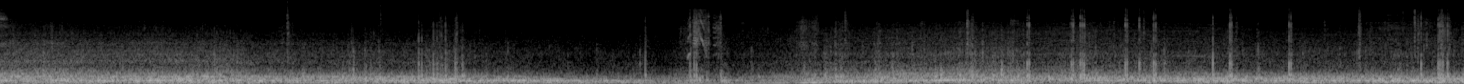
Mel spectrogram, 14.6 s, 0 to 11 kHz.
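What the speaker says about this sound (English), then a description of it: "that automatic transmission, when you push the throttle down, it does kick down" A 2004 Ford Thunderbird Pacific Coast Edition with automatic transmission drives on the road, its engine roaring steadily with a brief dip as the gearbox kicks down and revs climb again, close and loud throughout.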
